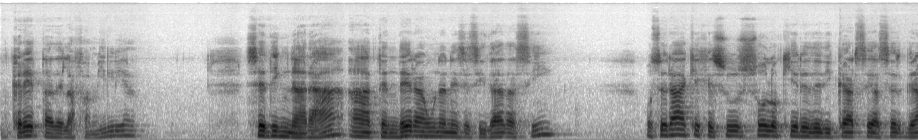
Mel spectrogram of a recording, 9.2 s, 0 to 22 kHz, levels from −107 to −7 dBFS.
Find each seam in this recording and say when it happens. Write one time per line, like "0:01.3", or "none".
none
